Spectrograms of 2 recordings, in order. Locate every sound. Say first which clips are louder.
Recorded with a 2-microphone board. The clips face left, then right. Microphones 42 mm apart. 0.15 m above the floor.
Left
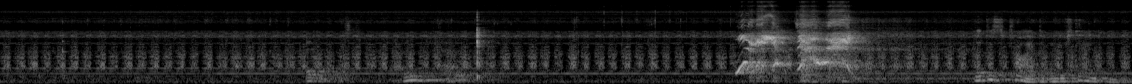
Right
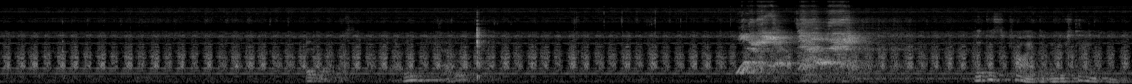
3.0 s a man speaking: right 1 dB; 20° right (ahead or behind), 4.5 m
4.8 s tapping: left 1 dB; 5° left (ahead or behind), 0.9 m
7.3 s a shout: left 5 dB; 70° left (ahead or behind), 4 m
9.7 s a man speaking: right 1 dB; 20° right (ahead or behind), 1.8 m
